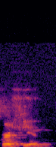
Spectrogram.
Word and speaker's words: Griffin: your surname rygra elves else is correct but it's griffin griffin i'm sorry about that there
